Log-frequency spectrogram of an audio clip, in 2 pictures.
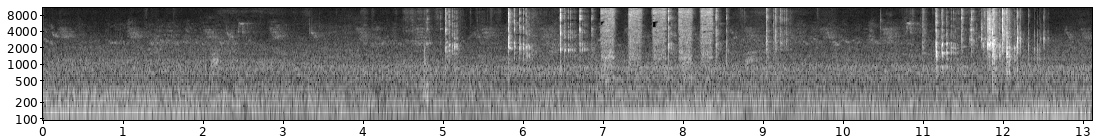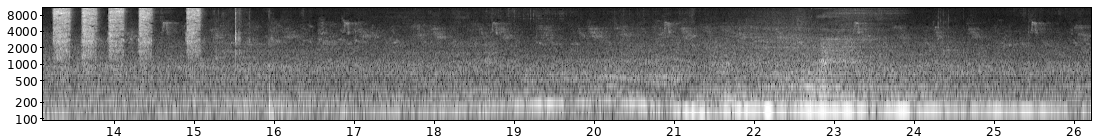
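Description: Short hissing bursts from a Rust-Oleum aerosol spray-paint can, several quick puffs in a row a quarter of the way in and again around the middle. A low steady hum runs underneath, rising in pitch and growing louder in the last third.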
